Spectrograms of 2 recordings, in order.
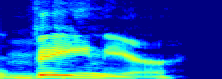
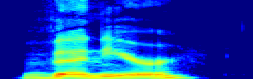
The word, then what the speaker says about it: Vanir: Not veneers like teeth. – Oh. – Vanir. – I just found my word for the season I'm going to struggle with. Finally have a character name that I can pronounce. – Yay. – Vanir. – Vanir. – Vanir. – At least that's how it's pronounced on the audiobook.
